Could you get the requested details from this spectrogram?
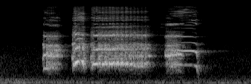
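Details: Crossbred junglefowl crowing: a short, harsh crow in three bursts, a brief opening note, a longer strained middle phrase, then a clipped final note that cuts off abruptly, over faint low background rumble.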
